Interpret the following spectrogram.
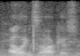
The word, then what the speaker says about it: Alexakis: I told e gz I said think eggs Alex zakus or something like that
